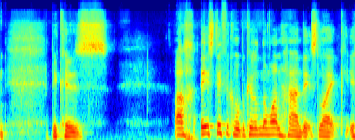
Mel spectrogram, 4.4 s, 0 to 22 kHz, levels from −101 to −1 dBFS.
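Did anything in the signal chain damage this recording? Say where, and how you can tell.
No, nothing in this speech clip stood out on listening as damage from any stage of the signal chain.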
